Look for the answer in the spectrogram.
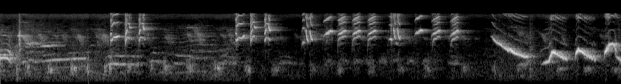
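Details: White-rumped shama giving a sharp kretekan fighting song meant to rile rivals. Scratchy chatter leads into a regular series of crisp, high clicking notes, then loud swooping whistles that fall and rise.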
